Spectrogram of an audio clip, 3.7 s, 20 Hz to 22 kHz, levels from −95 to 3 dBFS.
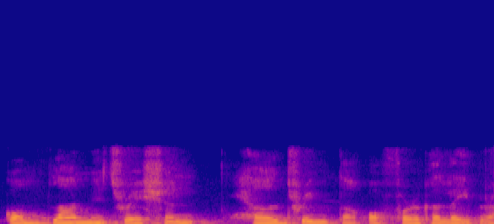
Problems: low volume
